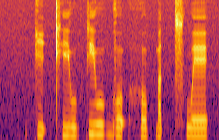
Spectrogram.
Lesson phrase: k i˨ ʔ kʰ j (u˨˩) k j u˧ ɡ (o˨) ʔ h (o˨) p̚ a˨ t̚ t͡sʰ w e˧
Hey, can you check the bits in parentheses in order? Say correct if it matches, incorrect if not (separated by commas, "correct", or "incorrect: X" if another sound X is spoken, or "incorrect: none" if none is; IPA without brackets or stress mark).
correct, correct, correct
